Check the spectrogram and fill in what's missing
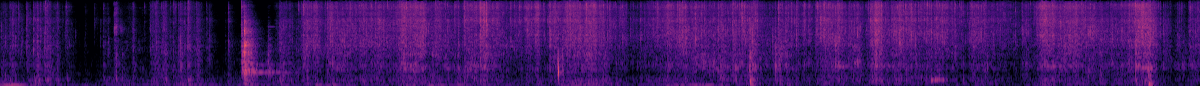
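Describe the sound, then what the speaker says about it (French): Crinkling and rustling of a small mail parcel of diamond painting and cross-stitch supplies being opened, close and intermittent, with occasional sharp crackles and tearing bursts against a quiet room. "on va ouvrir le petit paquet"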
